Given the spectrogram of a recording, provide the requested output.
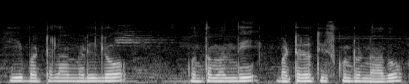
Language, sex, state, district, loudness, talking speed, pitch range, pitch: Telugu, male, Telangana, Hyderabad, -14 LUFS, 90 wpm, 145-155 Hz, 150 Hz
